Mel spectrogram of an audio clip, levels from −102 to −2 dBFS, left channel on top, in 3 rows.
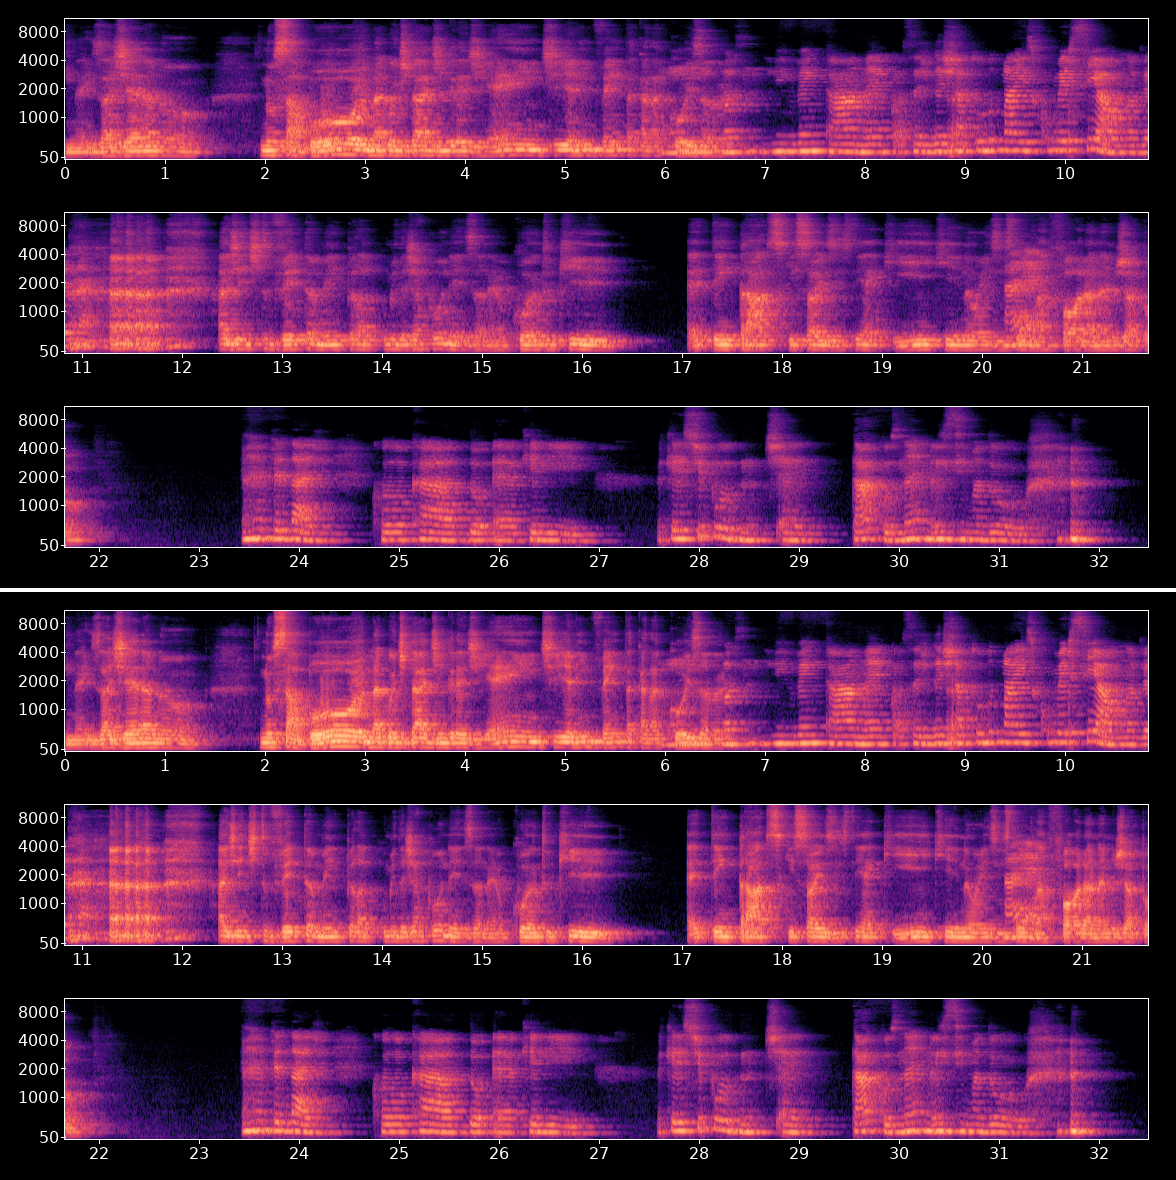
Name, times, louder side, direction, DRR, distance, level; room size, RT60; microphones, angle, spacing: voice 1, 0.0-1.3 2.0-6.7 8.8-8.9 10.9-16.3 17.0-21.8, right 2 dB, 80° right, 3 dB, 0.5 m, -23 dB
voice 2, 5.9-11.3 20.2-20.7 23.4-26.9 27.6-29.1 29.5-31.8, right 1 dB, 15° right, 0 dB, 0.3 m, -28 dB
2.4 x 2.0 x 3.4 m, 0.70 s
head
